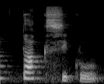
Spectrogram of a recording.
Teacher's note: a palavra tóxico eu estou vendo 6 letras 6 letras mas tem sete fonemas porque tem um som de ks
